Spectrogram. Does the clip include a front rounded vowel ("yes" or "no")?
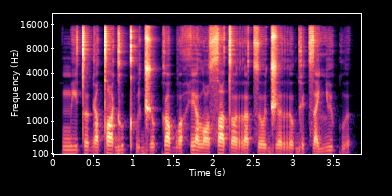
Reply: yes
